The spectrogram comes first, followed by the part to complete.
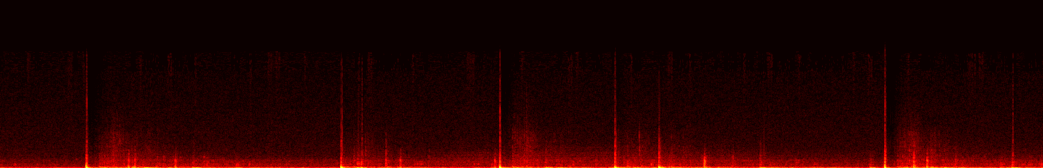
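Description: Aerial fireworks shells bursting in a string of sharp, echoing bangs, about one every second or two. The loudest come about a second in, at five seconds and near the end.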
